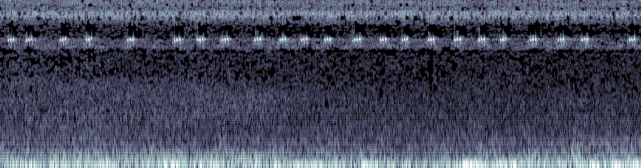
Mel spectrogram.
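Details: Summertime crickets chirping beside a golden wheat field in the countryside, a light breeze blowing; bright, high, evenly spaced chirps repeat about twice a second over a thin steady insect whine and gentle low wind noise.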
